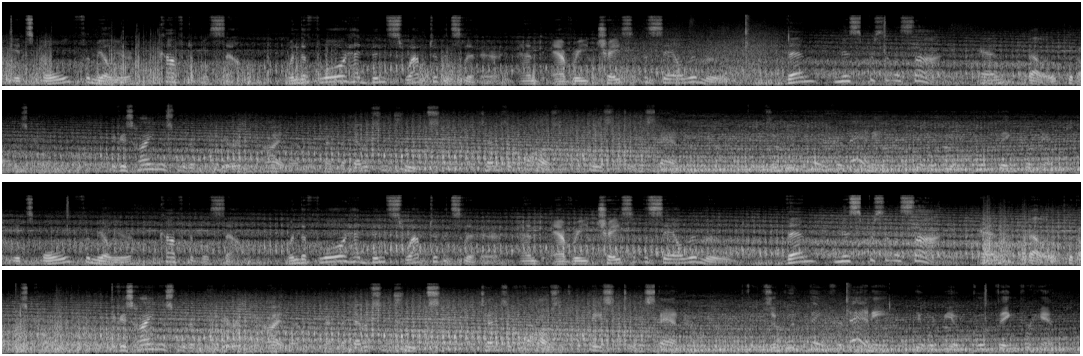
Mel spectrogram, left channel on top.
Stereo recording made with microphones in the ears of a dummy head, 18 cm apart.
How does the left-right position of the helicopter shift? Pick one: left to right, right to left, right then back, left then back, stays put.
right to left.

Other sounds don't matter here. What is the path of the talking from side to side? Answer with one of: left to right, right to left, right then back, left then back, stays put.
left to right.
